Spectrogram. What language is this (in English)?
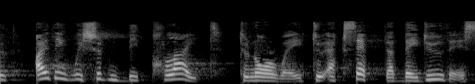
English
